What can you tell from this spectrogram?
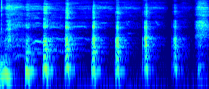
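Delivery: high, loud laugh; laughter. Real, not acted. Reader laughing at her own emotional chaos.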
